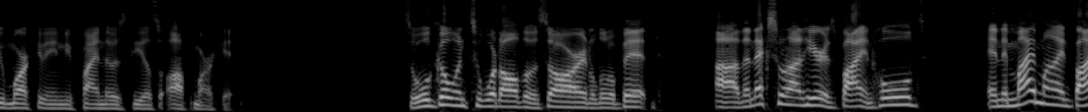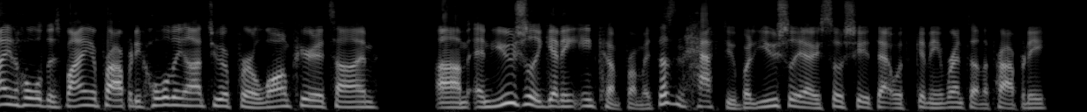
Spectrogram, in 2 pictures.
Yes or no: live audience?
yes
